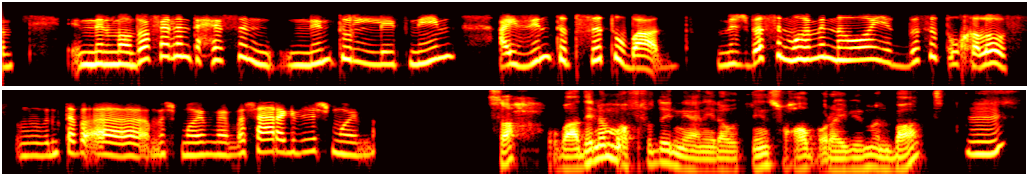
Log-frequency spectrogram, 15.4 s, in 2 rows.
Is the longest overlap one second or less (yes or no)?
yes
